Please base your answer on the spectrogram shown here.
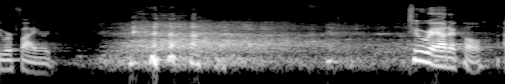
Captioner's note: laughter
